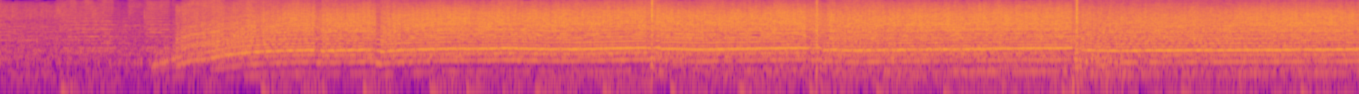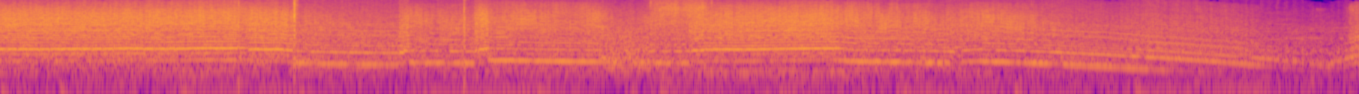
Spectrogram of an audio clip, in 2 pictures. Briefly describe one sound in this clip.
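A motorcycle engine roars and climbs steadily through the gears, then winds down into a bend.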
